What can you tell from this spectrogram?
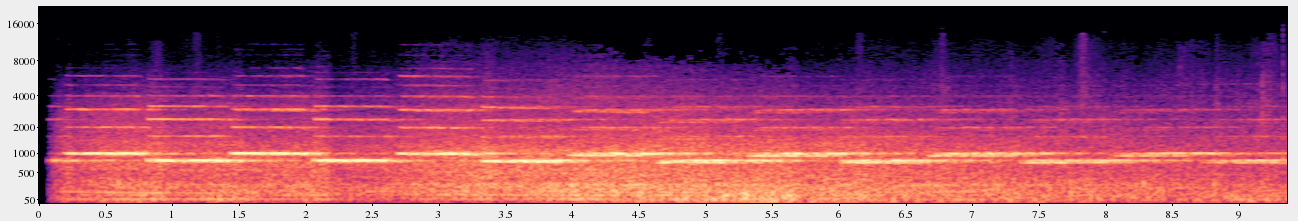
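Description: Japanese ambulance's two-tone siren, the high and low notes alternating about every half second, with the low rumble of the vehicle underneath. The siren drops slightly in pitch about four seconds in as the ambulance passes and fades a little toward the end.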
